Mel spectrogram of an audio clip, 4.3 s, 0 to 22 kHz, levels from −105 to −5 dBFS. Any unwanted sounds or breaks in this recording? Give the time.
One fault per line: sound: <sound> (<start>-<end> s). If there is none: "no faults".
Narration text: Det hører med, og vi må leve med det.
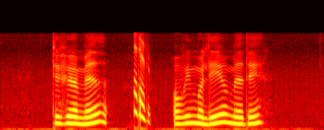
sound: chirp (1.8-2.0 s)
